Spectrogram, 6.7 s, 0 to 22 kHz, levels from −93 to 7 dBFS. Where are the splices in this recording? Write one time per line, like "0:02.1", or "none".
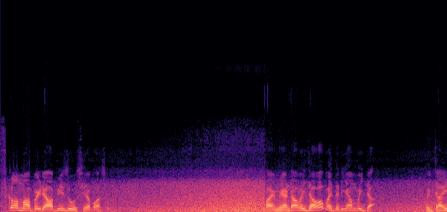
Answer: none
